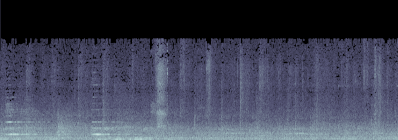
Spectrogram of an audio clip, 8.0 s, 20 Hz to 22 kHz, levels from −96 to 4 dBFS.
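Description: At 3.31 to 3.35 s, damaged data in a compressed stream produces a brief chirp, squawk, click or short hole in the sound: corrupted bytes made the decoder misread frames and resynchronise. A spectrogram shows a short vertical discontinuity; the waveform shows an abrupt discontinuity.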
